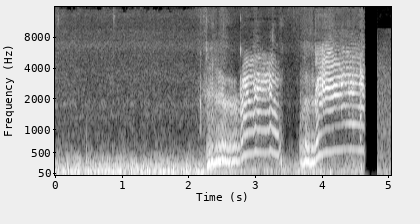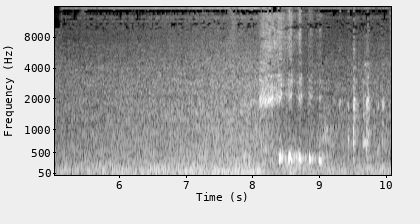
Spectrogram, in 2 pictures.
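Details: Angry cat giving two drawn-out, rising-then-falling yowls in quick succession, harmonic and wavering, over a steady low hum; after a cut, a brief higher cry and faint clicks follow.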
